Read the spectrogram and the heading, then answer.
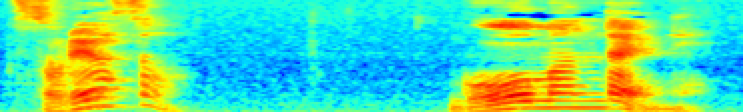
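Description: A man's voice: fairly high pitch, huge pitch swings, takes it slowly, vocal fry, darkish tone, slightly rough, exaggerated voice. A man acting in a radio drama reading as a wounded, indignant adult who argues with cold, pedantic logic and interrogates relentlessly. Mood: relentless, contemptuous. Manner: pedantic, interrogating, formal argumentative phrasing.

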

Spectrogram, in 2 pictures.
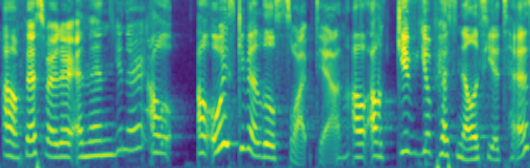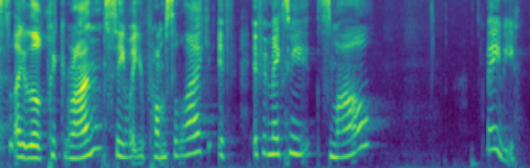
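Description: A woman's voice: sits high, expressive, brisk, a bit bright. Chatty young woman. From Australia. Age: 20s. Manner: chatty, hesitant fillers, playful. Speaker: podcast guest. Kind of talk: casual podcast chat.

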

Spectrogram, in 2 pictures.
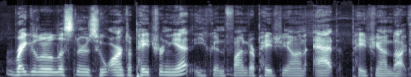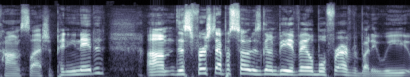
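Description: A man's voice: medium pitch, fairly bright tone, no echo. Casual American man, close dry sound. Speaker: podcast host and player. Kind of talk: casual chat introducing a tabletop game.

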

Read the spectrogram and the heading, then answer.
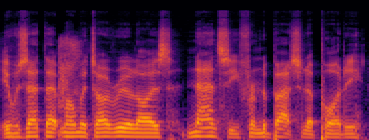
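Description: A man's voice: on the low side, steady tone, a little fast, natural voice. A man playing a bumbling hard-boiled detective who narrates his own case in a rambling, mock-dramatic way, in a parody radio drama. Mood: brooding, muddled.

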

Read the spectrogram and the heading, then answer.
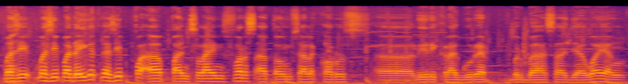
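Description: A man hosting a podcast, asking questions in a relaxed way and ending them with tag phrases. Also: mid-range voice, moderate pace, soft background music. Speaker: podcast host. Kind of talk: interviewing.

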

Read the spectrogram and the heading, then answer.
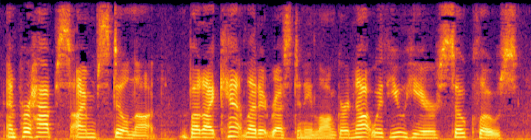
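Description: A woman's voice: medium pitch, moderate pace, creaky, a bit bright, slight background noise. A woman voicing a remorseful older father who pleads with his son for forgiveness in a read-aloud story, close to her own voice. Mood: pleading. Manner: pleading, then firm and impatient.

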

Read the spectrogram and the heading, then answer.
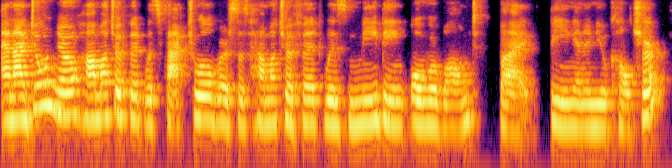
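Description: A woman's voice: medium pitch, fairly bright tone. Reflective woman, mixed Indian-American accent. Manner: thoughtful, measured storytelling. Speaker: podcast guest. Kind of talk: reflective interview talk.

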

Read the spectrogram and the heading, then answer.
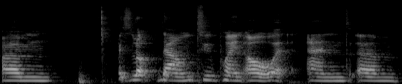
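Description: A woman co-hosting a casual podcast chat in a loud, animated way, laughing often. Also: lowish voice, takes it slowly, reverberant. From London, UK. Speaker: podcast co-host.

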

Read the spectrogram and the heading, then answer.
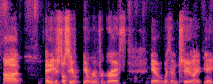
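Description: A man's voice: fairly low pitch, a little fast, dry recording. A man co-hosting a sports podcast, giving casual analysis with a dry, wry manner. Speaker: podcast co-host.

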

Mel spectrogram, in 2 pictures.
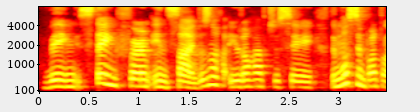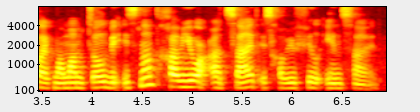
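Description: A woman whose first language is Russian, chatting as a podcast guest in a lively, self-deprecating way. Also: mid-range voice, fairly quick. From France. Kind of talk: casual chat.

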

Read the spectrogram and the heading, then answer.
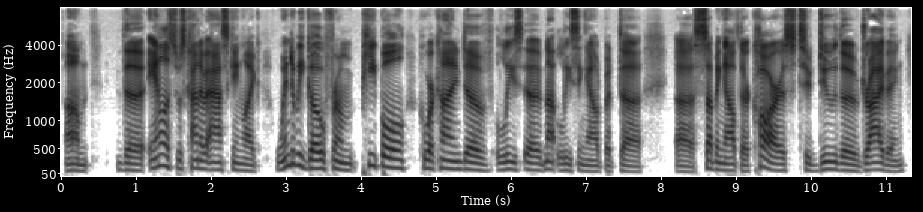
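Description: A man's voice: mid-range voice, lively intonation, a little slow, fairly bright tone, clean tone, dry recording, clean studio sound. A man co-hosting with conversational commentary, offering his own opinions in informal, qualified asides. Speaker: co-host.

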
